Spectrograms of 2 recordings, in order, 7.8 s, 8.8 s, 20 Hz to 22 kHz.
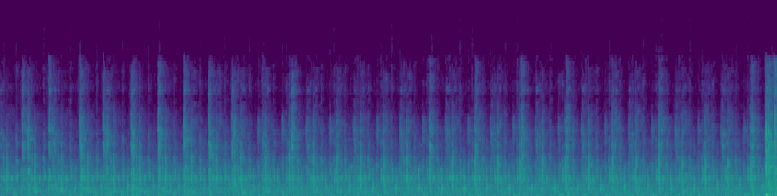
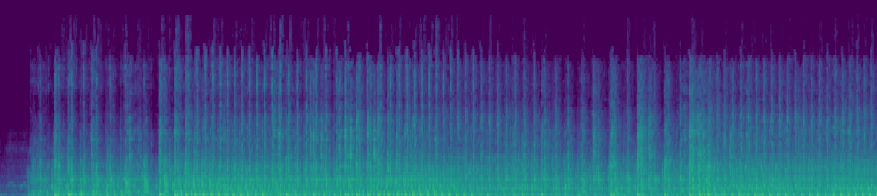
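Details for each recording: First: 1967 Sears Suburban 10 tractor single-cylinder engine during restoration, running on a little choke with carburetor being adjusted, muffler loosely on: uneven loping beat, hunting speed; brake cleaner sprayed behind it changed RPM, revealing vacuum leaks to fix. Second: 1967 Sears Suburban 10 tractor single-cylinder engine, next day after fixing intake vacuum leaks during restoration; starts quickly and settles into a steady, even putter, running pretty good.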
